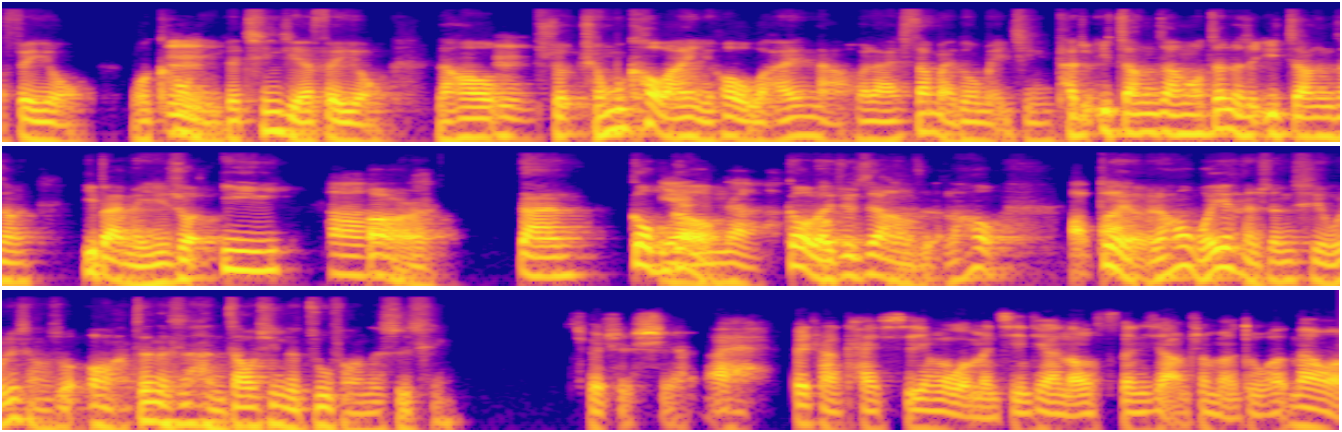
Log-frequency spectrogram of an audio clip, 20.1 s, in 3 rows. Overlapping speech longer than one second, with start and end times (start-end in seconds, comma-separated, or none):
9.9-11.3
